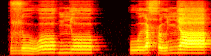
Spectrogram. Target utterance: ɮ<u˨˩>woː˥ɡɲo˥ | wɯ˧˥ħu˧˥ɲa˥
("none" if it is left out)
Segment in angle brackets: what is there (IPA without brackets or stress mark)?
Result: u˨˩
